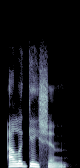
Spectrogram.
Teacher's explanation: You'll notice that shun sound at the end, which is very common in English. The stress, the strongest sound is on the gay syllable. Allay gayun.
